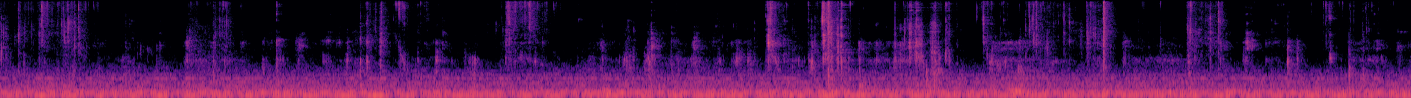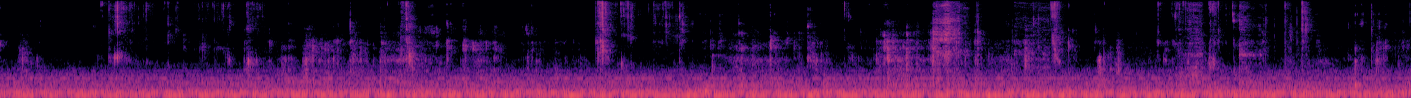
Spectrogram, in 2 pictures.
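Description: Close-up mouth sounds of a person chewing and biting into breakfast food (scrambled eggs, bacon, sausage), with irregular short wet clicks, over a steady low hum.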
